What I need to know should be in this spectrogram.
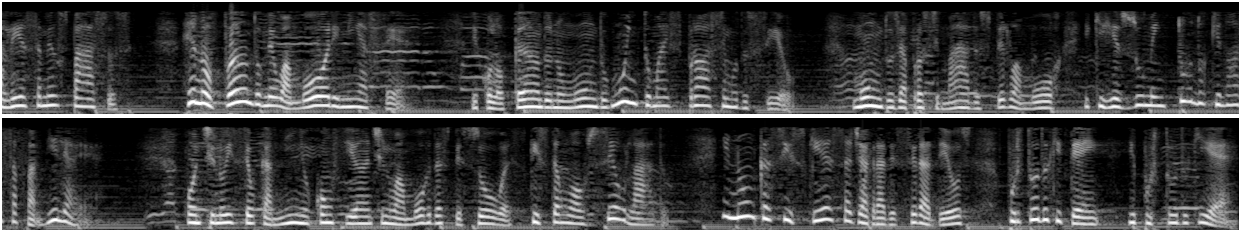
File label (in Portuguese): Aniv. Filho religioso f.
